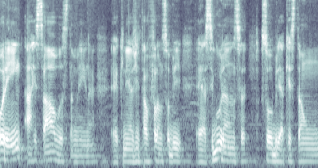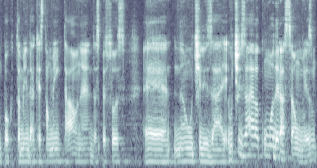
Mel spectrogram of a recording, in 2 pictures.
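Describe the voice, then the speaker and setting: Keeping a moderate pace, a man talks in a very deep, low pitch with fairly even intonation. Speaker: artificial intelligence specialist. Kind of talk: interview.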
